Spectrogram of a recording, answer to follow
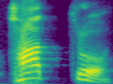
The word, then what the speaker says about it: ছাত্র: দেখো, ছাত্র, ছাত্র, ছাত্র, এই যে ত ত ছাত্র, দ্বিত্ব করে দিচ্ছে, র ফলা কিন্তু থাকছে সাথে দুই ব্যঞ্জন দুইটা কি হয়েছে দ্বিত্ব।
